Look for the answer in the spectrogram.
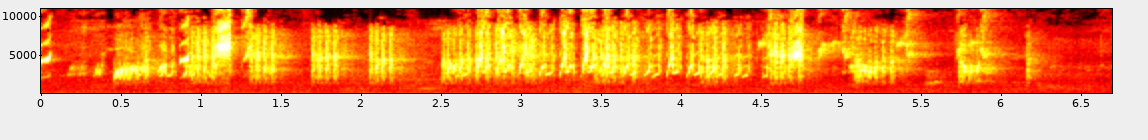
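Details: Noisy twittering used to lure birds out of bushes: continuous, overlapping high chirps and harsh squeaky notes form a busy chatter throughout.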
